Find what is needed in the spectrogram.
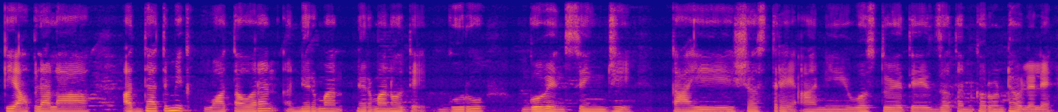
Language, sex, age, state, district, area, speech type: Marathi, male, 18-30, Maharashtra, Nanded, rural, spontaneous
